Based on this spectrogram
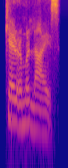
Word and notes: caramelize: Indian

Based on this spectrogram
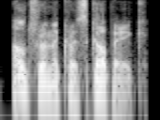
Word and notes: Ultramicroscopic: British English

